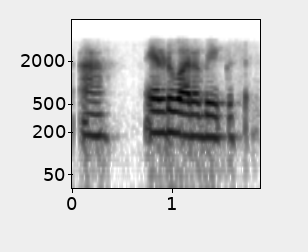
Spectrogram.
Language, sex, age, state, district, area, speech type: Kannada, female, 18-30, Karnataka, Davanagere, rural, conversation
